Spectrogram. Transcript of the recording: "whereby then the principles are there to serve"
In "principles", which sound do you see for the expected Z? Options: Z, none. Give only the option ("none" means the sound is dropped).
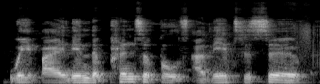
Z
